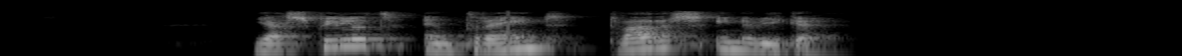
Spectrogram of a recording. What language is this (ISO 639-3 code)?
fry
